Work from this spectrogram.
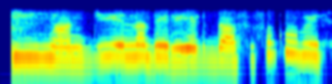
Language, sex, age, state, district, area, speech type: Punjabi, female, 18-30, Punjab, Tarn Taran, rural, conversation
